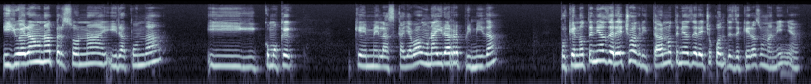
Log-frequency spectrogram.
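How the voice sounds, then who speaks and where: Gravelly Mexican woman, halting testimony. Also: a little high. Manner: halting and searching for words, often trailing off softly. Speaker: anonymous guest sharing her story. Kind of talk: personal testimony on a podcast.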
